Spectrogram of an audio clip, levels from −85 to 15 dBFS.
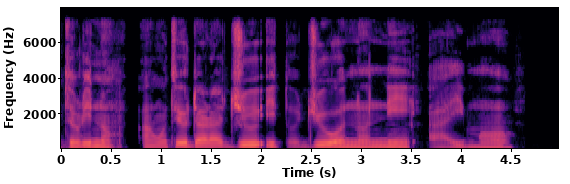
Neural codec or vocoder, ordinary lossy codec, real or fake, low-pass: none; none; real; 7.2 kHz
